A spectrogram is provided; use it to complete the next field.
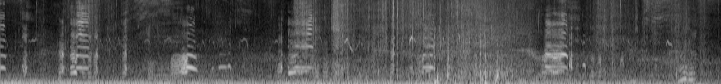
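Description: Adult geese honk loudly and repeatedly as they charge, their harsh calls overlapping in irregular bursts over a steady low rumble.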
